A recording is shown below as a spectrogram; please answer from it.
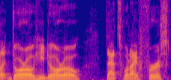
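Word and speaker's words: Dorohedoro: going to call it Doro hedoro that's what I first called it I only try to say Doro hetero because I'm trying to pronounce it correctly let's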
